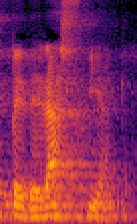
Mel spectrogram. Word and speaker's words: pederastia: Sobre todo cuando se empezaron a dar a conocer los casos de pederastia, porque la pronunciación es pederastia, así es la pronunciación correcta, provocada por Marcial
